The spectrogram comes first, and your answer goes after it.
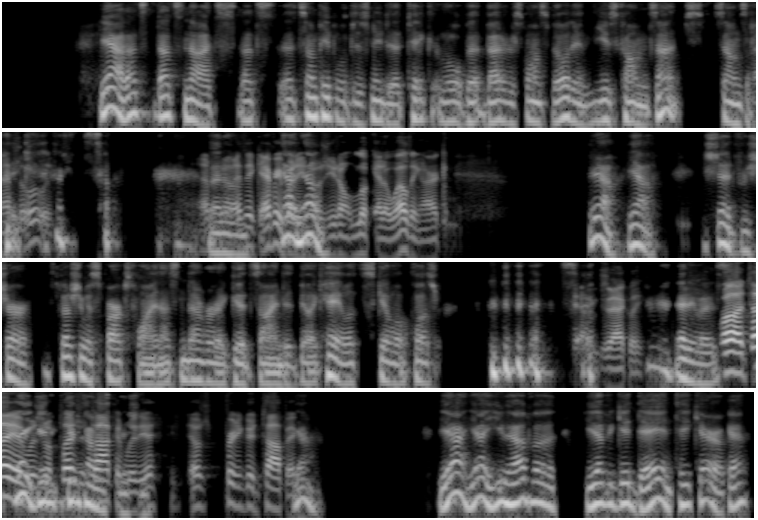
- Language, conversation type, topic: English, unstructured, What are your favorite ways to connect with neighbors and feel part of your community?
- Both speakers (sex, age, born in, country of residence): male, 40-44, United States, United States; male, 55-59, United States, United States
- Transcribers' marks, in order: laughing while speaking: "like, so"; other background noise; laugh; laughing while speaking: "So"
